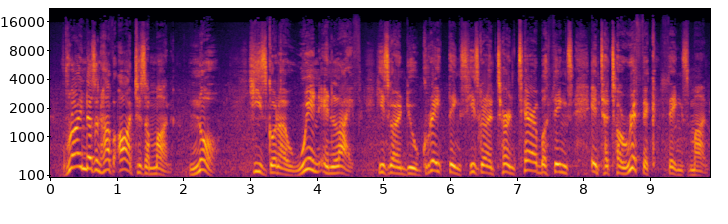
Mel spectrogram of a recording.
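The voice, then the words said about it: Put-on Jamaican accent. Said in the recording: “I don't want to do a Jamaican accent, but you know what? Just for grandma's sake”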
